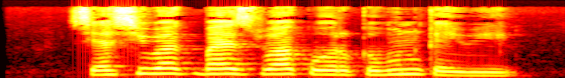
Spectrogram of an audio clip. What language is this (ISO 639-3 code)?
pus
